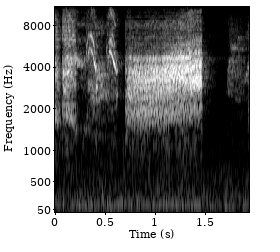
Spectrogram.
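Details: Streaked weaver, described as the golden-headed manyar, singing vigorously; recording meant for tutoring and prompting caged birds. A few quick scratchy chirps, then a long, harsh, buzzy hiss lasting nearly a second, with another buzzy burst starting at the end.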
